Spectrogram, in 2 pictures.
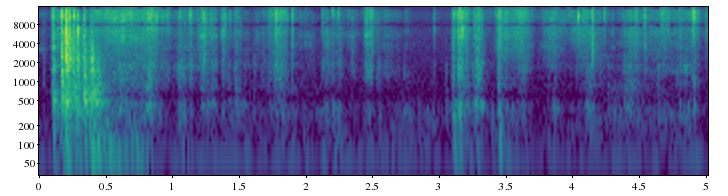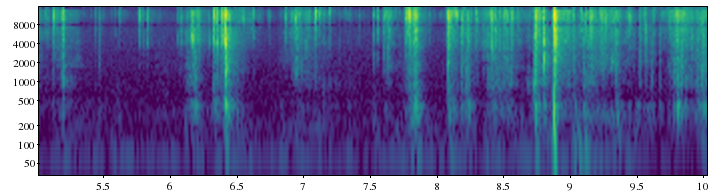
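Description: Plastic shrink-wrap being torn and crinkled off a trading-card box, with a loud rip right at the start. Scattered crinkling and a few sharp ticks follow through the rest.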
